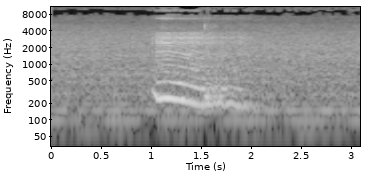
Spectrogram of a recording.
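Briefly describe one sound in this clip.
A woman moans with pleasure while tasting food.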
